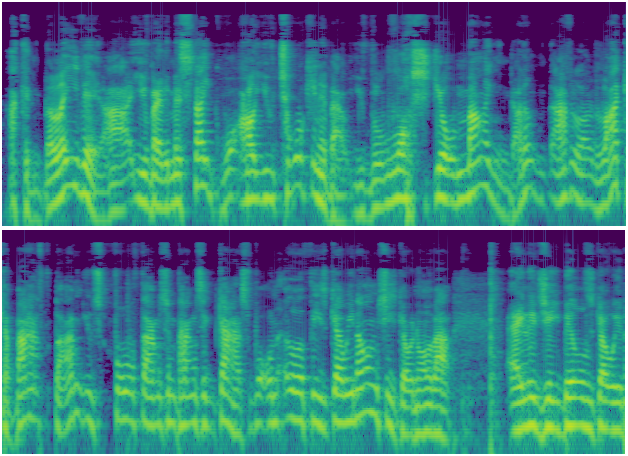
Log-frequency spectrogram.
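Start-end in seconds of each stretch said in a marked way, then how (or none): 1.3-10.0 higher, incredulous protest; exasperated disbelief at the caller; building indignant retelling; retold outrage.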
